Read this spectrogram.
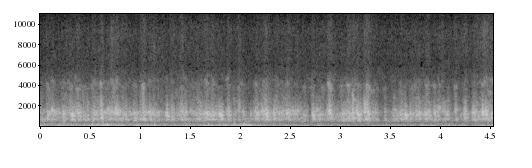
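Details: Spring breeding chorus of wood frogs at a crowded pond, short duck-like croaks overlapping densely and continuously, with a low rumble in the background.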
